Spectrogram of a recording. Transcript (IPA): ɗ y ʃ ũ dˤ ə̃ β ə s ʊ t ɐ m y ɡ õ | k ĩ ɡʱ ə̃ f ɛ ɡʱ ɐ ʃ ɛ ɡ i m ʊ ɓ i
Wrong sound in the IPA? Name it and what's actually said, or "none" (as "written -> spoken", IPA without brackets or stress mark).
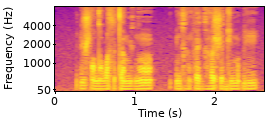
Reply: k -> ʔ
